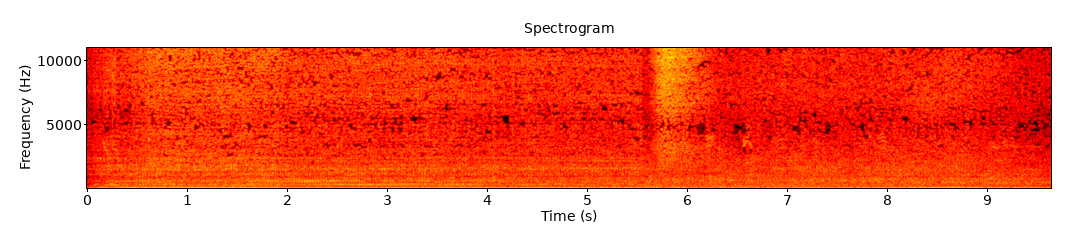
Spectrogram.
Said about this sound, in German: Also, ich sitze zwischen den Piloten. Dann gibt es ein riesen Zischen und Fauchen und Spucken und Ächzen. Das ist das Anlassen der Motoren.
